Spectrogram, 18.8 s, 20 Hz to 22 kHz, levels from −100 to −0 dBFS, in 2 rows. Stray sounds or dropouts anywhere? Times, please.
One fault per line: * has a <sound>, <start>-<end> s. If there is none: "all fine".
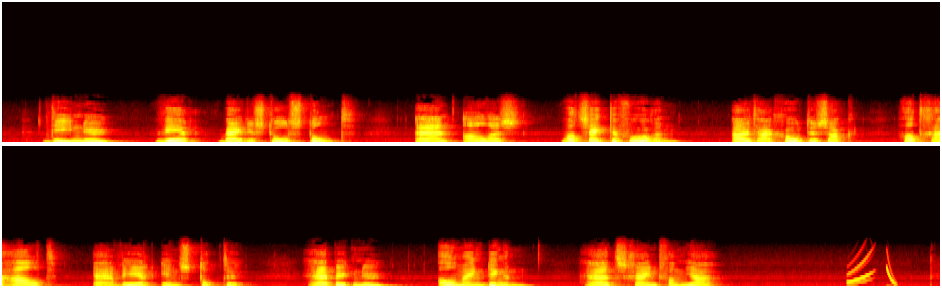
* has a chirp, 17.8-18.3 s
